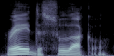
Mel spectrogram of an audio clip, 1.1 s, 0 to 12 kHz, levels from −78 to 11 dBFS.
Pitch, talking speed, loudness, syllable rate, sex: 115 Hz, 155 wpm, -18 LUFS, 5.0 syllables/s, male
